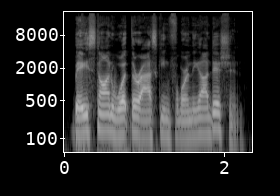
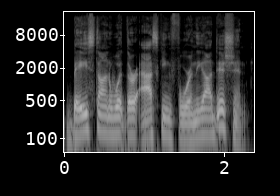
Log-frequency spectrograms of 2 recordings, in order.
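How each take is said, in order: Both takes have the same delivery.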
